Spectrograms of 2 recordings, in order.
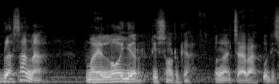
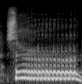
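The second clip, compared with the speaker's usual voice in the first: rolling reel noise; 13 semitones higher, 4 dB louder than usual. Retold or imitated. Imitating film reel rolling.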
